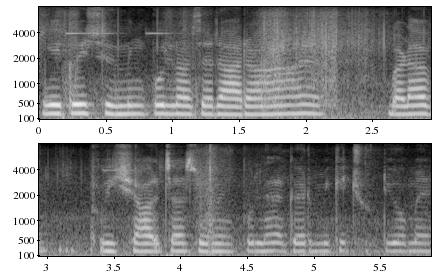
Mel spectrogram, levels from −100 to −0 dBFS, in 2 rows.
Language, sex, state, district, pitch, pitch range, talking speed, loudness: Hindi, female, Bihar, Araria, 215 Hz, 210-220 Hz, 185 wpm, -21 LUFS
